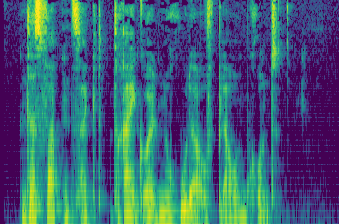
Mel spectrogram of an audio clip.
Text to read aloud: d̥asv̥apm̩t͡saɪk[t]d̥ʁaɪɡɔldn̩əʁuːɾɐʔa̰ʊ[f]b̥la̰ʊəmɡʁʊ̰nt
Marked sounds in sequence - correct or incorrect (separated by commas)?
correct, correct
